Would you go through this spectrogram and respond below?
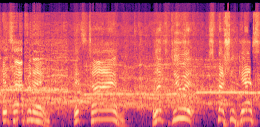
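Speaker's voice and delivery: big high hype-man shout. Acted. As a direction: pump up the crowd, yelling. Hyping audience before guest reveal.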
